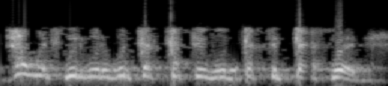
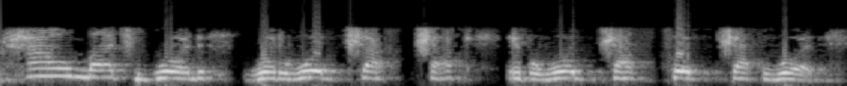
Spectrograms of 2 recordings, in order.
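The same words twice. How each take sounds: First: It is said fast. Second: It is said slowly.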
